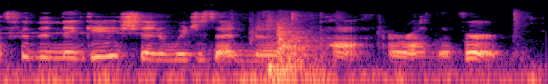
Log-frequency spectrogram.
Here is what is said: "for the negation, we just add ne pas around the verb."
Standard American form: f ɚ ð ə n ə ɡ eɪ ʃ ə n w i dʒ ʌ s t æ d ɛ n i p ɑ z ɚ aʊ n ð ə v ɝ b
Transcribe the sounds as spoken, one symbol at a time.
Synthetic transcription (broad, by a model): f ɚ ð ə n ə ɡ eɪ ʃ ə n w i dʒ ʌ s t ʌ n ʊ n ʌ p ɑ ɚ aʊ n ð ə v ɝ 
